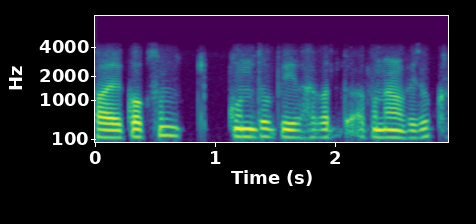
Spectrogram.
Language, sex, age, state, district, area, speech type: Assamese, male, 18-30, Assam, Charaideo, rural, conversation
